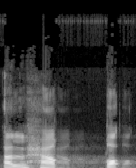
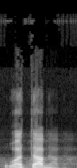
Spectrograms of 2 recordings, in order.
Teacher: مع الانتباه أنه إذا كان حرف القلقلة في آخر الكلمة ومشددا ووقفنا عليه يكون النطق به على مرحلتين، الأولى التشديد والتباطؤ به بمقدار حركة، والثانية القلقلة، وتسمى حينها قلقلة كبرى، مثل الحق.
